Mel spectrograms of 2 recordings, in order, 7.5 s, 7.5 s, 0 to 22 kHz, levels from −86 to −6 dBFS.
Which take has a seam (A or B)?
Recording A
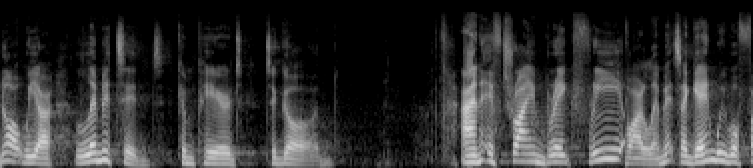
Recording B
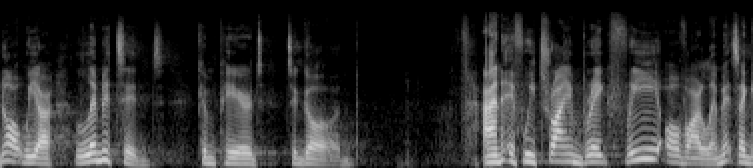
A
